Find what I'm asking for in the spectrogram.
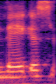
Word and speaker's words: vagus: It's called the vagus nerve. It sounds like Las Vegas, but it's spelled V-A-G-U-S.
